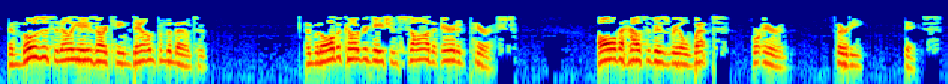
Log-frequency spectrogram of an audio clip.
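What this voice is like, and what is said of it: Choked-up, emotional voice. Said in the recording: “getting choked up at this passage”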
